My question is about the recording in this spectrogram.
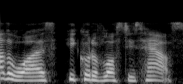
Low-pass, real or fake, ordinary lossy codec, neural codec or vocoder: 7.2 kHz; fake; AAC, 48 kbps; vocoder, 22.05 kHz, 80 mel bands, Vocos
